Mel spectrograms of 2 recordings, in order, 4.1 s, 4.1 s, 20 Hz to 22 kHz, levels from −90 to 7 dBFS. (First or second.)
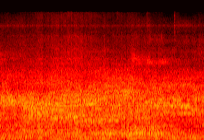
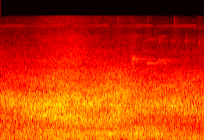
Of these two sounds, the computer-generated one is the first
